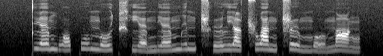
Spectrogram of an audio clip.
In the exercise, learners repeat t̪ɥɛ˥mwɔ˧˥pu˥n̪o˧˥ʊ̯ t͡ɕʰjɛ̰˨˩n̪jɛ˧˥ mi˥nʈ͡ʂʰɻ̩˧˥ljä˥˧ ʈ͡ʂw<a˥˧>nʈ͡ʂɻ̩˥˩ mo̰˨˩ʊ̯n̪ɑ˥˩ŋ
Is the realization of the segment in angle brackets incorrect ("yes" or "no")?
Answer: no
